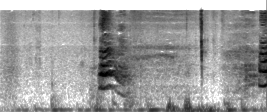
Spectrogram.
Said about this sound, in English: The dogs are playing with each other. They're fine. Everyone's fine, but it is funny to watch.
